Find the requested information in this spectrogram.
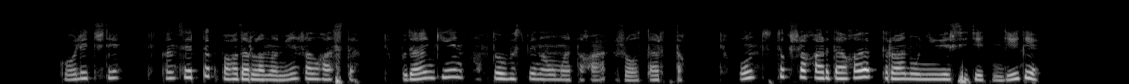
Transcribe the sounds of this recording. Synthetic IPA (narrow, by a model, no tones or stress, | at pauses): kʰo̞lʲeʒd̪e̞ | kʰo̞nt̪se̞rt̪ːɪk̚bɑʁd̪ɑɾlˠɑmɑme̞nʒɑlˠʁɑst̪ə | b̥ʊd̪ɑŋkʲʰe̞jɪnaft̪o̞buspe̞nɑlˠmɑt̪əʁɑʒ̥o̞lˠt̪ʰɑɾt̪ːəq̚ | wo̞nt̪ʰʏ̥st̪ɪkʃɑqɑɾd̪ɑʁət̪ʰʊɾɑnunijve̞rsijt̪e̞t̪ɪnd̪e̞d̪e̞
